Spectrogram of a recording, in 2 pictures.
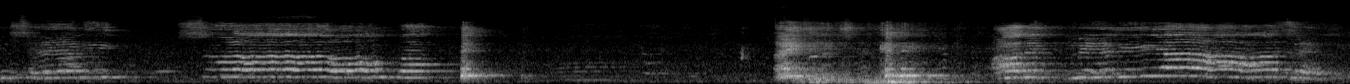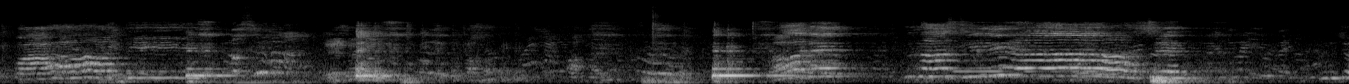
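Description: A man sings loudly through a microphone in a large echoing hall.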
